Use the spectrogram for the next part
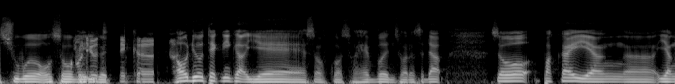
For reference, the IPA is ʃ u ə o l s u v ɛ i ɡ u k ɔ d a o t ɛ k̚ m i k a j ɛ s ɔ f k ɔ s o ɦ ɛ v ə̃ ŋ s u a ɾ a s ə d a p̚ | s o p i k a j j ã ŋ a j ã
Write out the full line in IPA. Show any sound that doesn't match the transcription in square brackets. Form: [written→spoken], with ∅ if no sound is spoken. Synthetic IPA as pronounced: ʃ u ə [o→ɔ] l s [u→o] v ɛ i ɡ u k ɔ d [a→i] o t ɛ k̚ [m→n] i k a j ɛ s ɔ f k ɔ s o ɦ ɛ v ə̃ [ŋ→n] s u a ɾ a s ə d a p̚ | s o p [i→a] k a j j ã ŋ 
